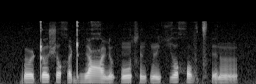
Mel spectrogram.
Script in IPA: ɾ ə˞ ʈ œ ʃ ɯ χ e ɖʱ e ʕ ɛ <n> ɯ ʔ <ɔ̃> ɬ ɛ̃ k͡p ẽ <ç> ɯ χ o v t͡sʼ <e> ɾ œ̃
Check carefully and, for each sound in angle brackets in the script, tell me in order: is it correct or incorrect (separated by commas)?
incorrect, incorrect, correct, correct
